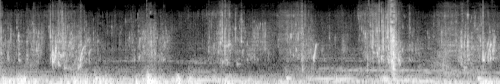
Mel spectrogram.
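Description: Water and sand swirl in a gold pan during desert prospecting, giving a close, steady sloshing and gurgling with soft grainy scraping in repeated rocking bursts.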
